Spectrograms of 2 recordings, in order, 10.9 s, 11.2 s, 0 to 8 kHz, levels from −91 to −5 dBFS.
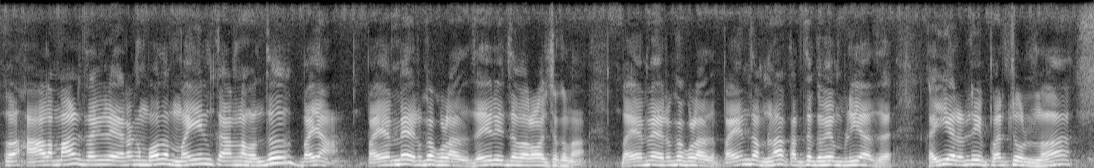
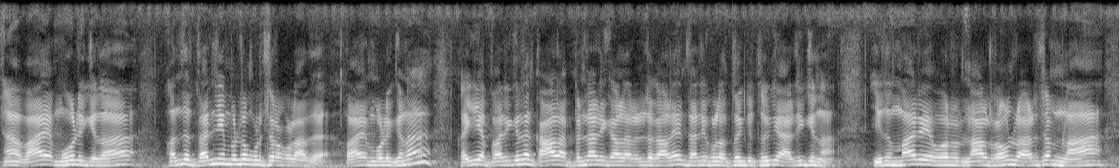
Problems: constant background noise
